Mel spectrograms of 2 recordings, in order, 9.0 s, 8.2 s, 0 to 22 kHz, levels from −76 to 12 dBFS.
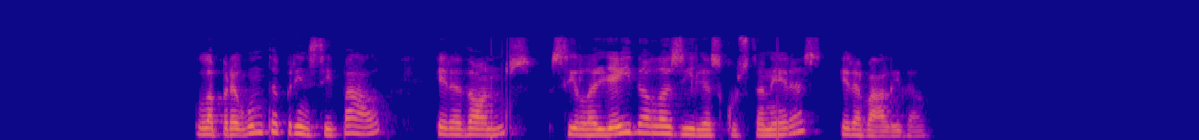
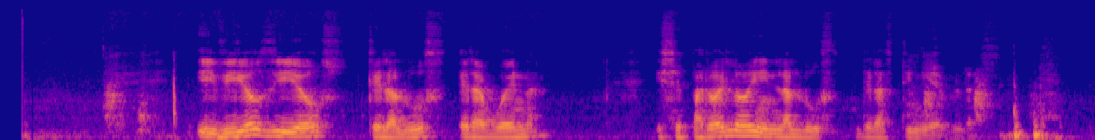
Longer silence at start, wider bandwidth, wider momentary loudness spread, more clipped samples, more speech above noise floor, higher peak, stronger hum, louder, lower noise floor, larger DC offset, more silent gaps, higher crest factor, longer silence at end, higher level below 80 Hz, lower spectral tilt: first, 1.45 s vs 0.2 s; second, 7.8 kHz vs 15 kHz; second, 12 LU vs 19 LU; neither; first, over 67 dB vs 35 dB; second, -6 dBFS vs -2 dBFS; neither; second, -23 LUFS vs -16 LUFS; first, under -90 dBFS vs -51 dBFS; neither; neither; about the same, 18 dB vs 16 dB; first, 2.05 s vs 0.25 s; second, -60 dBFS vs -44 dBFS; second, -6 dB/octave vs -8 dB/octave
